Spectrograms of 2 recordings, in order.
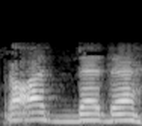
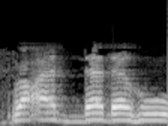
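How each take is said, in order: First: The word ends on a silent, cut-off h. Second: The word ends with a lengthened hu vowel. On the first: The recitation stops at this word. "Full stop ഇടുന്ന സമയത്ത്" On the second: The recitation continues into the next verse. "Next ആയയിലോട്ട് കൂട്ടിയാണ് ... രണ്ട് ഹർക്ക നീട്ടുക"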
